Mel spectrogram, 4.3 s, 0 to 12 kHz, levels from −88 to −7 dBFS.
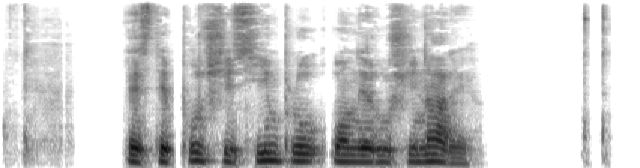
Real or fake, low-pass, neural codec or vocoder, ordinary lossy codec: fake; 10.8 kHz; vocoder, 48 kHz, 128 mel bands, Vocos; MP3, 96 kbps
